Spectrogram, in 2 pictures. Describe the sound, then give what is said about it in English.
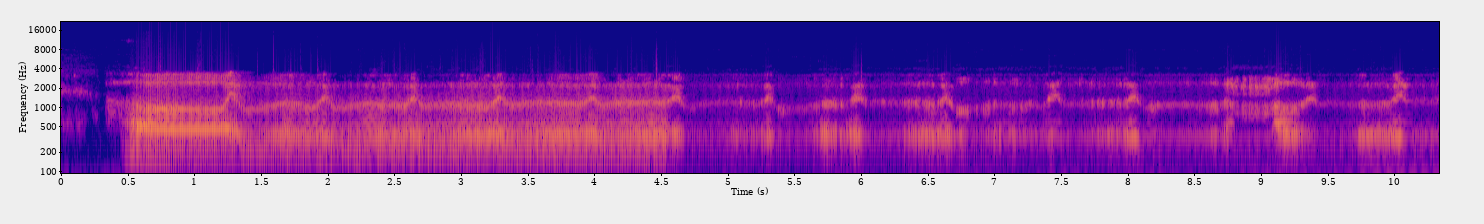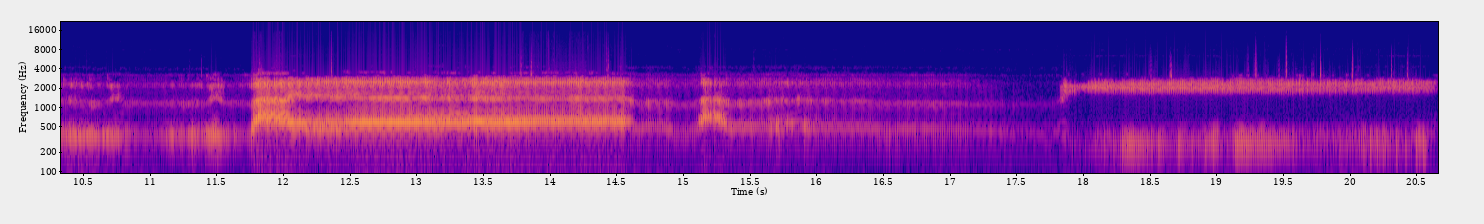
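Deep, raspy throat singing in the undertone style called harira, a growl buzzing like an Australian didgeridoo, held in long phrases with brief breaks and shifting tone, ending with a thin whistling overtone over the low drone. “It's growling. It's a little bit similar sound as like a Australian didgeridoo.”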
